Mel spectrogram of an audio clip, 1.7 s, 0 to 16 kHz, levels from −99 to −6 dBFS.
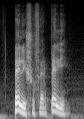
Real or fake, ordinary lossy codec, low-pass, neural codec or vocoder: fake; none; 14.4 kHz; autoencoder, 48 kHz, 32 numbers a frame, DAC-VAE, trained on Japanese speech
